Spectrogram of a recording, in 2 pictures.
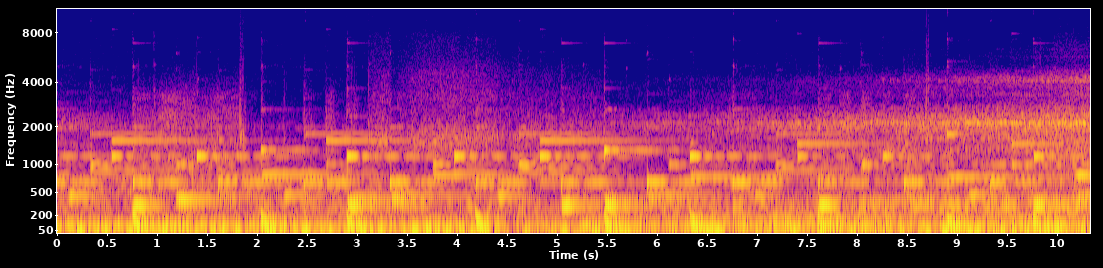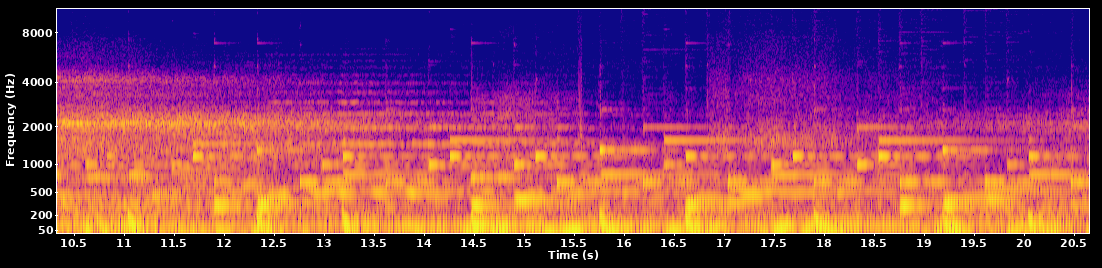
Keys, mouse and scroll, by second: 0.4 middle drag, 0.6 click, 0.9 shift+middle click, 1.3 click, 1.4 shift+middle click, 1.6 drag, 1.7 middle drag, 1.8 ctrl+z, 1.9 middle click, 2.0 click, 2.1 middle click, 2.3 ctrl+z, 2.4 click, 2.4 middle drag, 2.6 ctrl+z, 2.7 middle drag, 2.8 ctrl+z, 2.9 middle click, 3.0 click, 3.3 ctrl+z, 3.5 click, 4.1 middle click, 4.2 click, 4.3 middle drag, 4.4 click, 4.6 middle click, 4.8 f, 4.8 click, 4.9 middle click, 5.0 scroll up 2, 5.1 middle click, 5.3 click, 5.4 middle click, 5.6 click, 5.7 middle click, 5.9 click, 6.3 F10, 6.4 click, 7.0 shift+middle click, 7.2 click, 7.6 ctrl+z, 7.9 click, 8.0 ctrl+z, 8.2 click, 8.3 middle click, 8.3 click, 8.6 f, 8.6-9.6 drag, 9.6 f, 9.7 drag, 9.9 middle click, 10.0 click, 10.3-10.9 middle drag, 10.9 click, 11.5 middle click, 11.7 click, 12.3 middle click, 12.6 click, 13.0 middle click, 13.6 click, 13.8 middle click, 14.0 click, 14.9 ctrl+s, 15.0 click, 15.2 f, 15.3 click, 15.6 f, 15.7 click, 16.2 middle click, 16.2 click, 16.5 middle click, 16.7 click, 16.8 middle click, 16.9-17.2 drag, 17.2 middle click, 17.5 f, 17.5 click, 17.7 middle click, 17.8 click, 18.0 middle click, 18.4 click, 19.4 ctrl+z, 19.5 click, 19.9 middle click, 20.0 click, 20.2-20.6 middle drag.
